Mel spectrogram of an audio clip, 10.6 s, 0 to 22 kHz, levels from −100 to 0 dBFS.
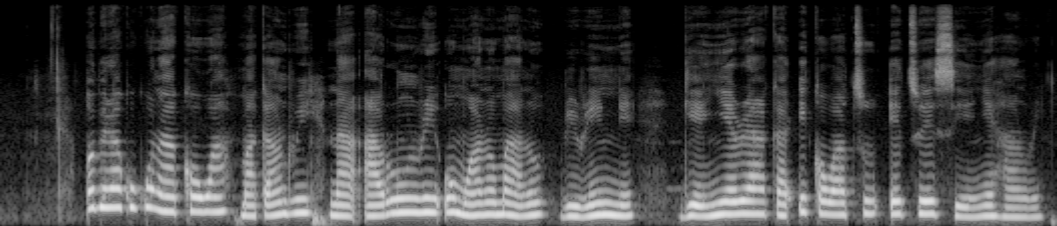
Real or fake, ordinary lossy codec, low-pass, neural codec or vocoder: real; none; 19.8 kHz; none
